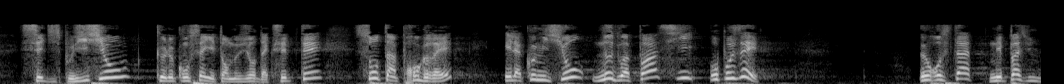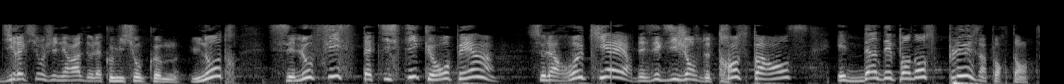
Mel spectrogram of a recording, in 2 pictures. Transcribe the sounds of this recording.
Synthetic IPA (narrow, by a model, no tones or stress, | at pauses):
sed̪ispozisjɔ̃kələkɔ̃sɛjɛt̪ɑ̃məzyʁd̪aksɛp̚t̪e | sɔ̃t̪ɛ̃pχɔɡʁɛ | elakɔmisjɔ̃nəd̪wapasiopoze | øʁɔst̪at̪nɛpazynd̪iʁɛksjɔ̃ʒeneʁald̪əlakɔmisjɔ̃kɔmynot̪χ | sɛlɔfist̪at̪ist̪ikøʁɔpeɛ̃ | səlaʁəkʲjɛʁd̪ezɛɡziʒɑ̃sd̪ət̪χɑ̃spaʁɑ̃s | ed̪ɛ̃d̪epɑ̃d̪ɑ̃splyzɛ̃pɔʁt̪ɑ̰̃t̪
